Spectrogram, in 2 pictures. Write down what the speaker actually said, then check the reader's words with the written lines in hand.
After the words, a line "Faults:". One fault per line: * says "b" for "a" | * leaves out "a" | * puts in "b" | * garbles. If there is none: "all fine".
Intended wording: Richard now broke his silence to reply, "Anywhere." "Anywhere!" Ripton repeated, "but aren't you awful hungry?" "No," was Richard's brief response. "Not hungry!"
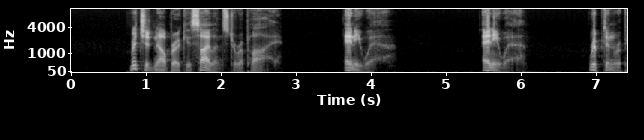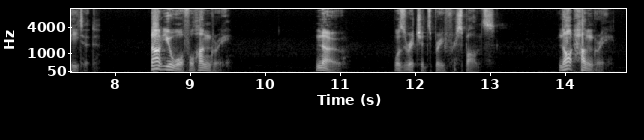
Richard now broke his silence to reply, "Anywhere." "Anywhere!" Ripton repeated, "aren't you awful hungry?" "No," was Richard's brief response. "Not hungry!"
Faults:
* leaves out "but"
